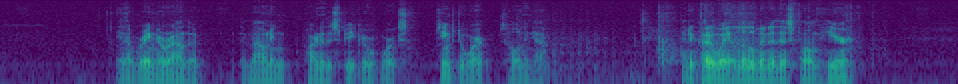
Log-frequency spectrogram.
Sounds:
speech

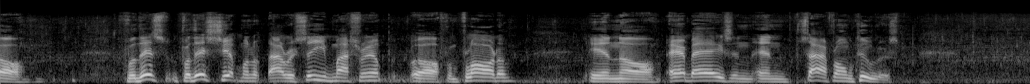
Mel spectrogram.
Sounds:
speech

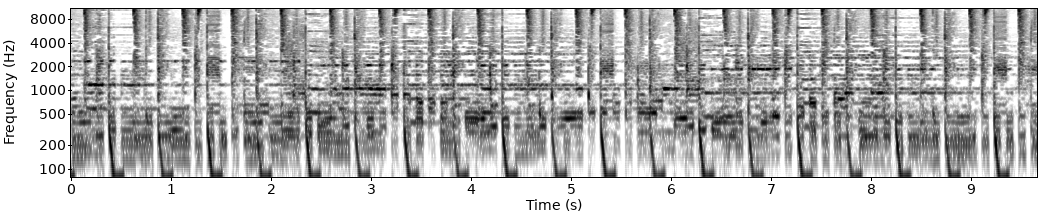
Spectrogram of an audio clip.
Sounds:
music

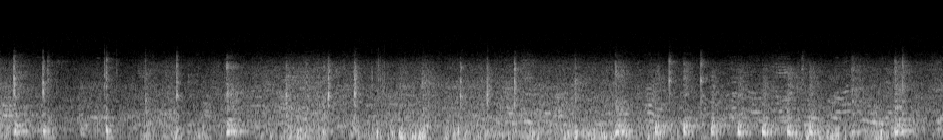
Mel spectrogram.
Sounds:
speech

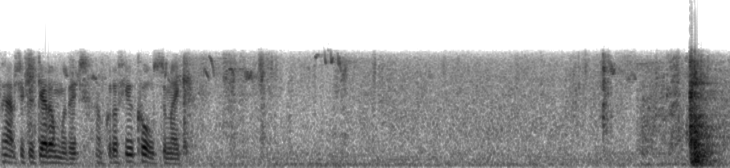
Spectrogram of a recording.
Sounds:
tweet
bird
speech
bird call

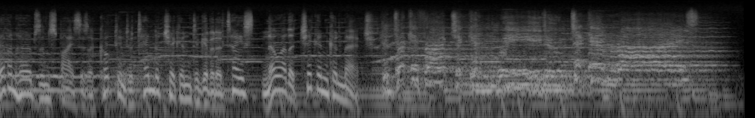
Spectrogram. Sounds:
speech
music

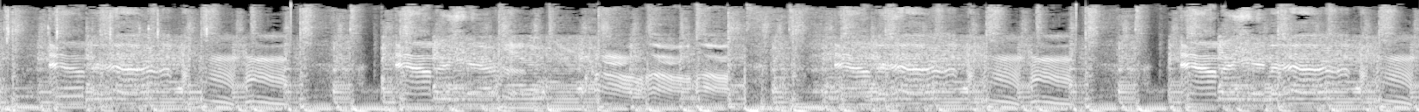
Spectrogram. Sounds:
music

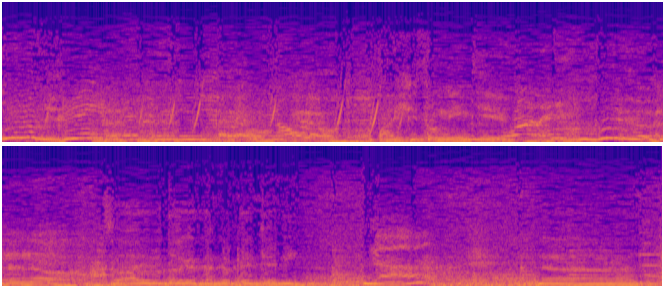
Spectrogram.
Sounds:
speech
music

